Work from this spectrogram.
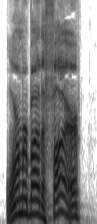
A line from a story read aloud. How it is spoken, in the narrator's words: the bartender called out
